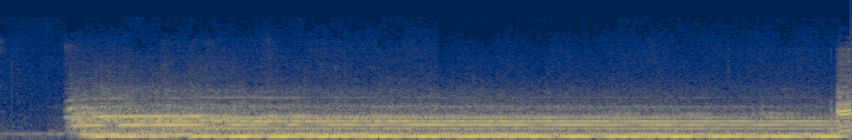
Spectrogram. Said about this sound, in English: The bell's lips inscribed with Buddhist texts from the sacred Fa Hua King, from the chapters of the holy Lin Yen King. Hear the great bell responding. How mighty her voice, though tongueless.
